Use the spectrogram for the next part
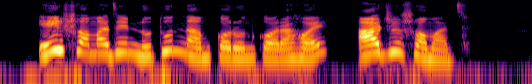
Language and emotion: Bengali, neutral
